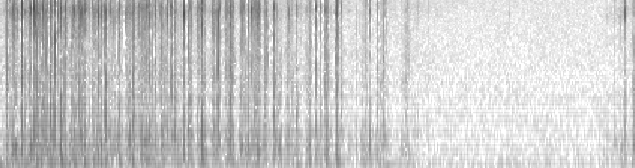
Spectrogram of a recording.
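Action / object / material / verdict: scrape / plastic sequin notebook cover / plastic sequins / none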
